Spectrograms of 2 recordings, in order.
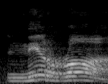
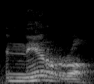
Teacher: Nirra, jika dipangkatkan ar-ra alif lam syamsiyah juga atau idgham syamsi bila gunah. Nirra, ra bertasdid pakai dua kali, bunyi jelas dua kali, satu nir, satu ra.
